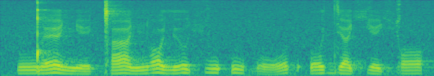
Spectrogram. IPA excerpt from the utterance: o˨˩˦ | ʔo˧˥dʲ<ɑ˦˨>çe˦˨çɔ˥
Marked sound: incorrect: a˦˨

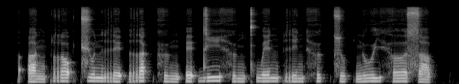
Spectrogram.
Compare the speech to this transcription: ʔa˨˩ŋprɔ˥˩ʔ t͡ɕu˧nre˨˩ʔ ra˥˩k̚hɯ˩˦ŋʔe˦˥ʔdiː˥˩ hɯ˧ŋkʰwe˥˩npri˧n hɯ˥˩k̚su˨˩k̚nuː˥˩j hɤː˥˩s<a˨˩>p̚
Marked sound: correct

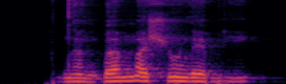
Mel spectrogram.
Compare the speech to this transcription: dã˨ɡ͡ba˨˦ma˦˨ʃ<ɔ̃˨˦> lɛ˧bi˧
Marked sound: correct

